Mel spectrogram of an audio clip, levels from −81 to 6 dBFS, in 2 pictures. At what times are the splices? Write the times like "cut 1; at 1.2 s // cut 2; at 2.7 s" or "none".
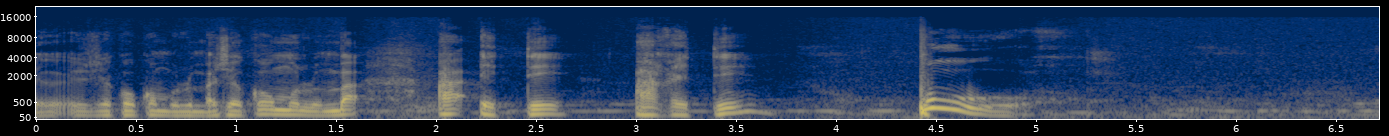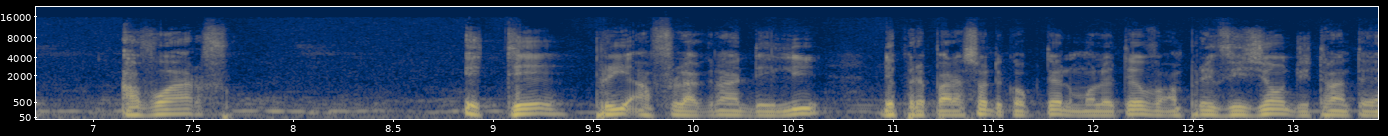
none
